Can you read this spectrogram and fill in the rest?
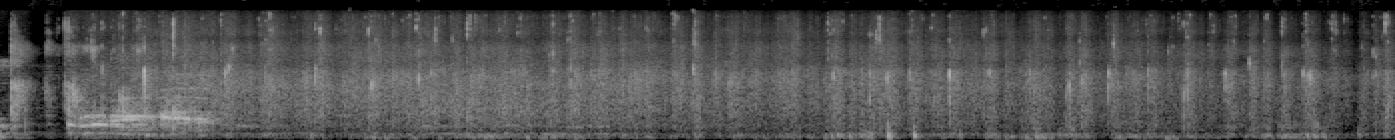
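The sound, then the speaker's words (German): A crowd claps and cheers steadily for about ten seconds at the finish of a race, heard in a played recording, dense and fairly loud, with excited voices calling out near the start and a busy murmur running underneath throughout. “Ja, der, der Schreier am Ende, den haben wir jetzt vor Applaus nicht mehr gehört, aber der war, glaube ich, von dir.”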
